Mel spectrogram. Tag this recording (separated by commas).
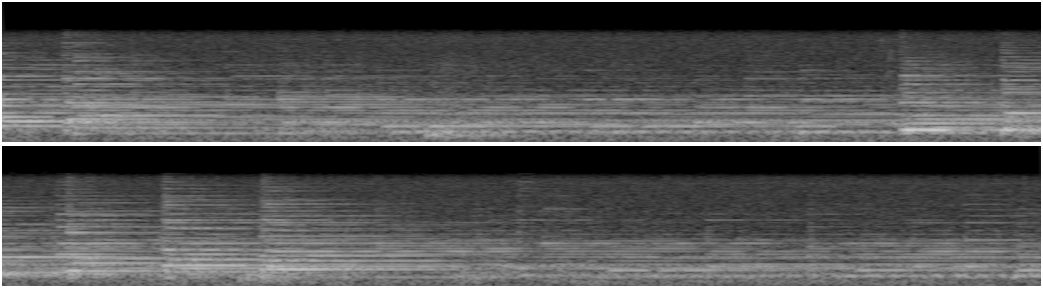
Guitar, Plucked string instrument, Music, Musical instrument, Acoustic guitar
